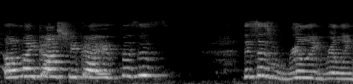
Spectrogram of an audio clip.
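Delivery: laughing through real tears; choked up. Real, not acted. Streamer thanking donors to the Trevor Project, choking up. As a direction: voice catching, pitch jumping high with a teary laugh. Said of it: "I'm sorry I'm getting emotional".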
